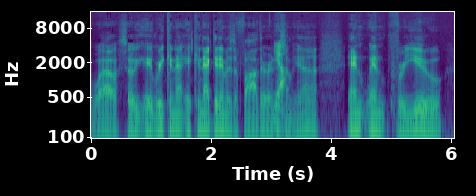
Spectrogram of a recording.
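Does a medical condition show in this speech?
No.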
